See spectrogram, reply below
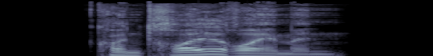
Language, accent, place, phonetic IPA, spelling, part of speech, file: German, Germany, Berlin, [kɔnˈtʁɔlˌʁɔɪ̯mən], Kontrollräumen, noun, De-Kontrollräumen.ogg
- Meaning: dative plural of Kontrollraum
